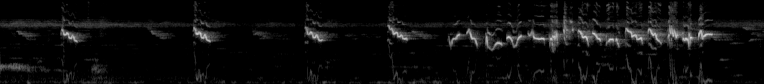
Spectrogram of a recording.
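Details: Lemon-bellied white-eye gives four sharp descending whistles about a second apart, then breaks into a fast, jumbled run of bright warbling notes, over a steady high-pitched hiss.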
